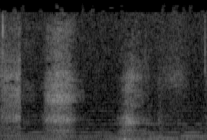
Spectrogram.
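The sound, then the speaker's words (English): A person breathes heavily and raspily after climbing stairs, with a few loud breaths over a low, steady hum. “I do apologise for breathing quite so heavily at you.”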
